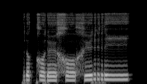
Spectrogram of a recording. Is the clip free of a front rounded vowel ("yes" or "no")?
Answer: no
